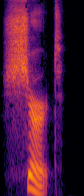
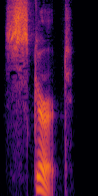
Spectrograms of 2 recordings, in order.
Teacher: old English had a lot of words with an sh sound where Old Norse had the same words with an SK sound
